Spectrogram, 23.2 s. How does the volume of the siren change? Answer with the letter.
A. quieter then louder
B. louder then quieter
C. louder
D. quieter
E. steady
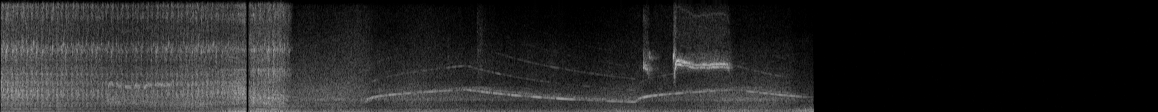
E.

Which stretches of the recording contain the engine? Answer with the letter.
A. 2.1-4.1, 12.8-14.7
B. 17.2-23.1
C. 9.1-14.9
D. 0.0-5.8
D.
